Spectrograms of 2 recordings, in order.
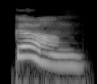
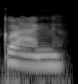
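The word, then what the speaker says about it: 觥: Gong, not pronounced guang.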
